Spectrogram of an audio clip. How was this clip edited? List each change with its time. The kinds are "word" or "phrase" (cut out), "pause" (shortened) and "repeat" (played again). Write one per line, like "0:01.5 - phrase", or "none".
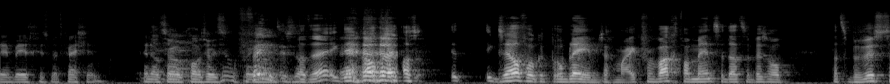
0:04.0 - word
0:05.0 - word
0:06.8 - word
